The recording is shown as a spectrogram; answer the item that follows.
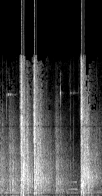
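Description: AR-style semi-automatic rifle firing three shots: two about a quarter second apart roughly half a second in, then a third near the end.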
